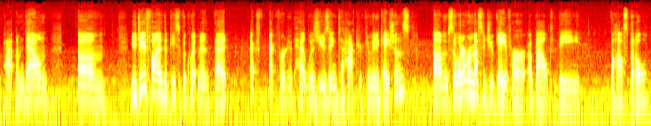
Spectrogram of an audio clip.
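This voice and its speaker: A man's voice: mid-range voice, fairly bright tone. A man narrating and refereeing a tabletop roleplaying game as game master, in a conversational, improvised way. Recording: live stream with music underneath. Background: music.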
